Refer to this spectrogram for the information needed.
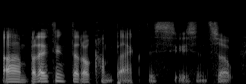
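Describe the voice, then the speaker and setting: A young man with a slightly hoarse, gravelly voice, casually talking through fantasy football picks over a screen share, with many ums. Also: medium pitch, normal speed, dry recording, dull audio. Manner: relaxed, lots of ums. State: a little hoarse. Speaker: fantasy sports analyst.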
